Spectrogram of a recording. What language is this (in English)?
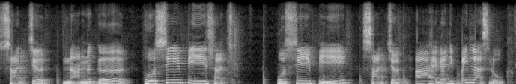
Punjabi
